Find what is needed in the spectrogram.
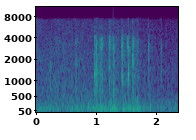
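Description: Quiet typing on a computer keyboard: a quick run of about a dozen keystrokes starting about half a second in and stopping near the end.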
